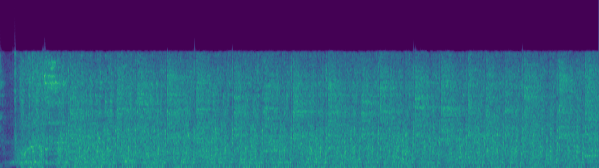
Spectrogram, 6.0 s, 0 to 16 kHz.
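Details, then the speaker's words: Coleman BT200X minibike, crashed in mud, that won't return to idle: ragged, uneven running with frequent sharp pops over a rattly clatter; owner suspects a valve issue, while governor weights possibly fell off, cause unconfirmed. "so another thing I'm noticing too when this engine runs and I'll start it up for you to hear it again is that there's a lot of popping going on and I'm thinking I'm thinking might be a valve issue as well"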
